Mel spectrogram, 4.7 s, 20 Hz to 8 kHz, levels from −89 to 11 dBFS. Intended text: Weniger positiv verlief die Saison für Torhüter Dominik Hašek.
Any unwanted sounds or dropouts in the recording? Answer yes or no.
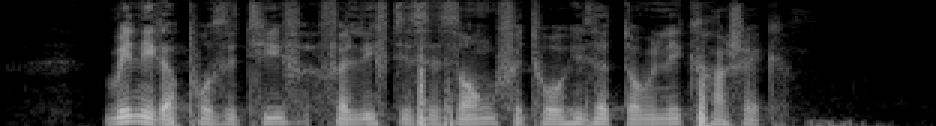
no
